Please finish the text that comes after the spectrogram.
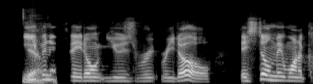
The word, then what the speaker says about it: Redot: as a quick followup I've heard both redo and red do which which what is the proper pronunciation here all of redo it's redo redo okay another add is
